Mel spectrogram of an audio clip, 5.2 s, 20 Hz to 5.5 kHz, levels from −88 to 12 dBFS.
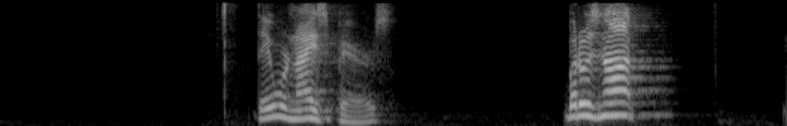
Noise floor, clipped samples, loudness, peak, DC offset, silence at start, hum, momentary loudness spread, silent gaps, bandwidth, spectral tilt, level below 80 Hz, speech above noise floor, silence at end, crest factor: -85 dBFS; under 0.1%; -24 LUFS; -8 dBFS; under 0.1%; 1.75 s; none; 24 LU; none; 5.4 kHz; -5.5 dB/octave; -76 dBFS; 60 dB; 0.85 s; 22 dB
